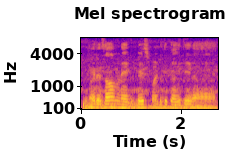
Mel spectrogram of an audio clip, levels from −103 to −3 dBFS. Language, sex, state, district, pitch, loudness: Hindi, male, Haryana, Jhajjar, 125 Hz, -17 LUFS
